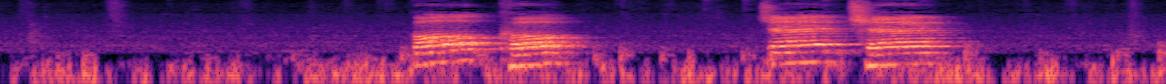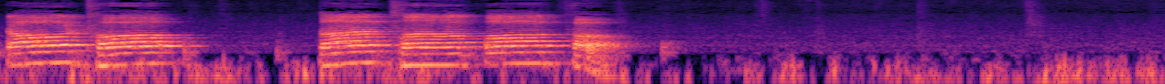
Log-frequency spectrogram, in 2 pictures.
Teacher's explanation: स्वर तंत्री में कंपन नहीं होता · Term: अघोष वर्ण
